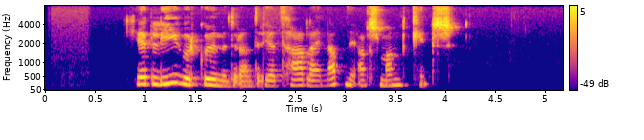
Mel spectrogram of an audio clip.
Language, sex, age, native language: Icelandic, female, 50-59, Icelandic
